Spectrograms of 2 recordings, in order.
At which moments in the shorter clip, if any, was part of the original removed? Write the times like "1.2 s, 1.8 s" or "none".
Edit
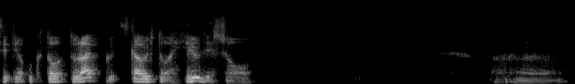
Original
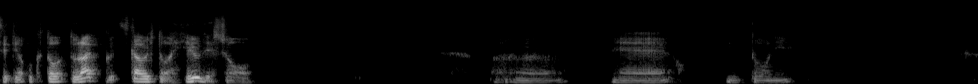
none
